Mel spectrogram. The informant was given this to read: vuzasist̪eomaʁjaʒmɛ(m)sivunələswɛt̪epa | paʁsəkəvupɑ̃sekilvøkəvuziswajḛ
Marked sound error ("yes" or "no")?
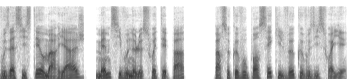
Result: no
